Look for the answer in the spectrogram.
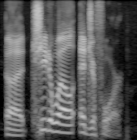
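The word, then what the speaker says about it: Chiwetel Ejiofor: That in this movie, Keira Knightley is married to Chidiwell Ejiofor.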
